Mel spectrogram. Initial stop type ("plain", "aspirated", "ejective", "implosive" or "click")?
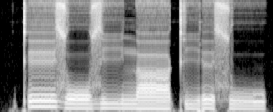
ejective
